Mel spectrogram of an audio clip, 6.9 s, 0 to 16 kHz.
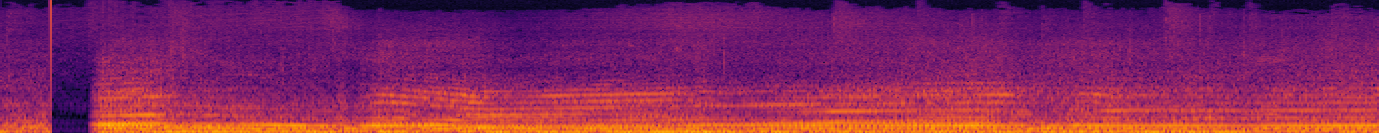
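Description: Nissan 350Z's 3.5-litre V6 heard from inside the cabin while driving, after a brief dropout near the start. Its note rises and eases back about two seconds in, then holds a steady pitch.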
